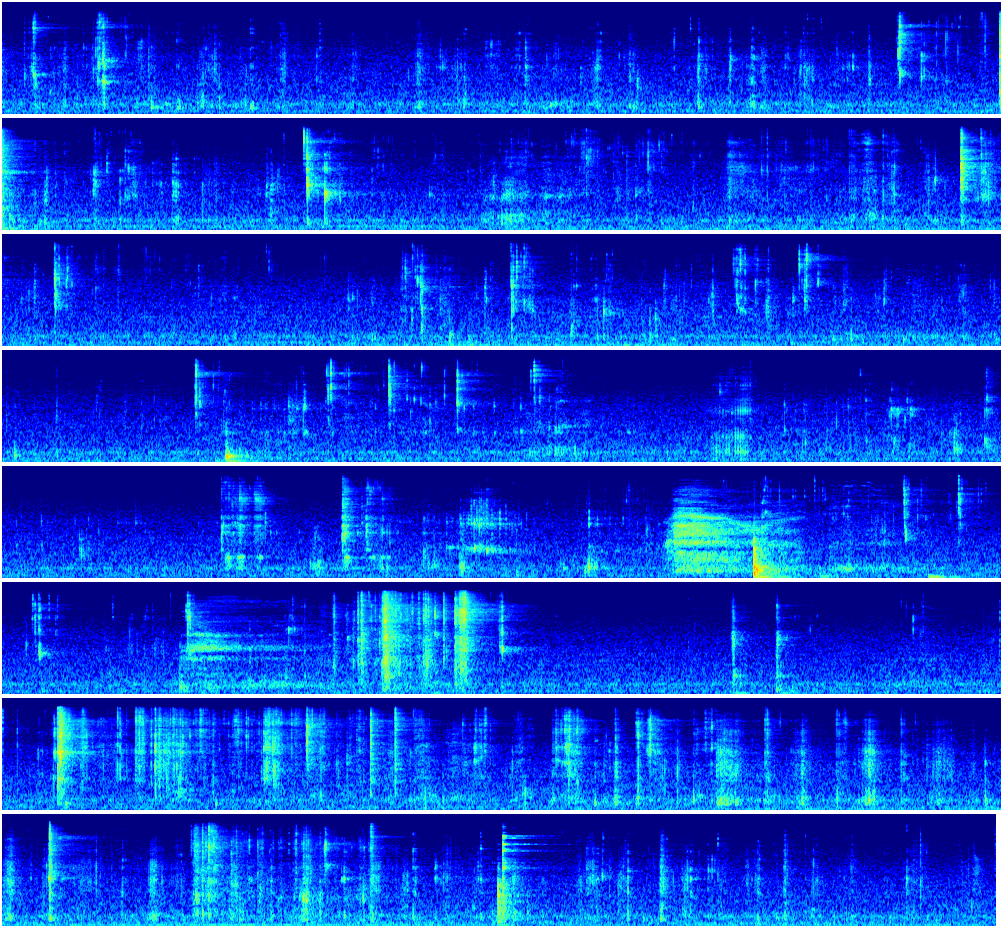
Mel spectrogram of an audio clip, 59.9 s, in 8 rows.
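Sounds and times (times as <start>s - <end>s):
crunchy chewing: 31.6s - 34.9s, 44.3s - 59.9s.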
